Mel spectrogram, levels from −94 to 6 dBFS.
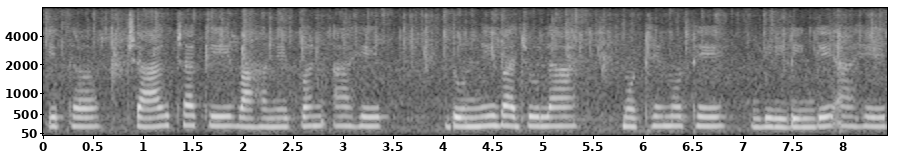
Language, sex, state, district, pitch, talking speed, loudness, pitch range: Marathi, female, Maharashtra, Gondia, 220 Hz, 85 wpm, -16 LUFS, 210-225 Hz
